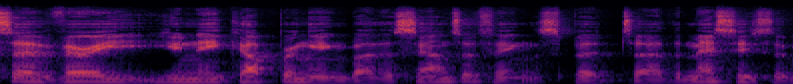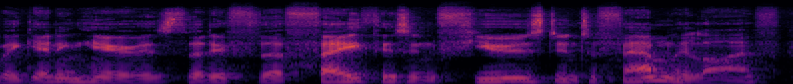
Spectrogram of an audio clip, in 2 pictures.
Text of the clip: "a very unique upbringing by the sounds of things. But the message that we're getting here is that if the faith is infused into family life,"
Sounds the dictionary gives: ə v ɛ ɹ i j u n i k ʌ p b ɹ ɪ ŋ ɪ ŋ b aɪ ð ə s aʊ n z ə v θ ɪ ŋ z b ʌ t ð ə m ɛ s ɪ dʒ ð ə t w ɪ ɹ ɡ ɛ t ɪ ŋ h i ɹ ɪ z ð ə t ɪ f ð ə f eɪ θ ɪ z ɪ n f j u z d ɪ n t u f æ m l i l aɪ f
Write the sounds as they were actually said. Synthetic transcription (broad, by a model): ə v ɛ ɹ i j u n i k ʌ p b ɹ ɪ ŋ ɪ ŋ b aɪ ð ə s aʊ n z ə v θ ɪ ŋ z b ʌ t ð ə m ɛ s ɪ dʒ ð ə t w ɪ ɹ ɡ ɛ t ɪ ŋ h i ɹ ɪ z ð ə t ɪ f ð ə f eɪ θ ɪ z ɪ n f j u z d ɪ n t u f æ m l i l aɪ f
